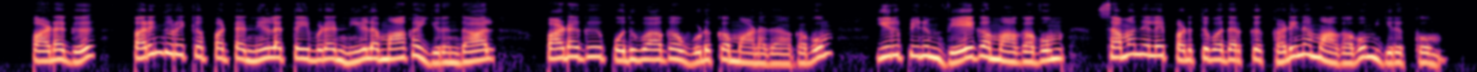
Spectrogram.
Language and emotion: Tamil, neutral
